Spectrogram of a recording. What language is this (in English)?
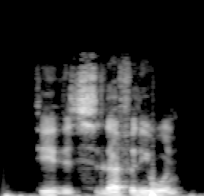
Kabyle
